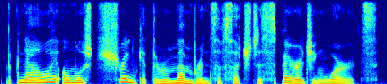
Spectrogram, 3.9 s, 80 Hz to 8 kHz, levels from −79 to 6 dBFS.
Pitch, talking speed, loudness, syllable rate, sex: 200 Hz, 185 wpm, -17 LUFS, 5.2 syllables/s, female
